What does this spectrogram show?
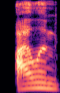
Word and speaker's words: island: Island got a silent S inserted because someone incorrectly thought it was related to the Latin insula.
